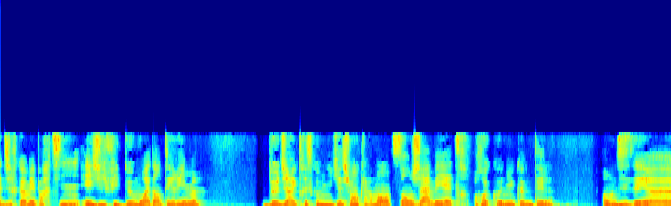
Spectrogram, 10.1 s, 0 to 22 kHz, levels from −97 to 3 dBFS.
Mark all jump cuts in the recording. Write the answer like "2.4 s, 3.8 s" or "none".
5.8 s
